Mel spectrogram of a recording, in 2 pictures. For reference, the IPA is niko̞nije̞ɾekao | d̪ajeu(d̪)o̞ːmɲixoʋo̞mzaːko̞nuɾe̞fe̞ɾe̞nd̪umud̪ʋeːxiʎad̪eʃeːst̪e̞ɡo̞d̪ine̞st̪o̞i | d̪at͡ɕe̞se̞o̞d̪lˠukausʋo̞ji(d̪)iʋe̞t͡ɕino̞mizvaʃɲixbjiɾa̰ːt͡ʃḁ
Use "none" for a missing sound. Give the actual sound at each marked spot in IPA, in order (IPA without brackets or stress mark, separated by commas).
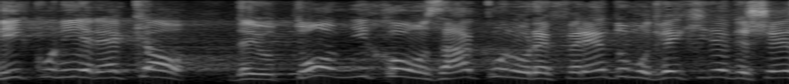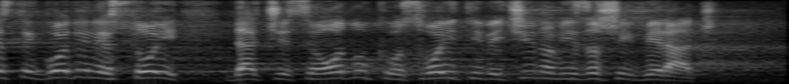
t̪, t̪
